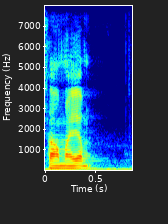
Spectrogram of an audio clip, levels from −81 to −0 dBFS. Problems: none marked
